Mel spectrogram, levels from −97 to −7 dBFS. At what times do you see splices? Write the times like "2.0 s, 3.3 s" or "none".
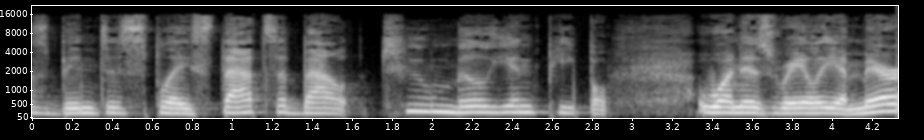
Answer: none

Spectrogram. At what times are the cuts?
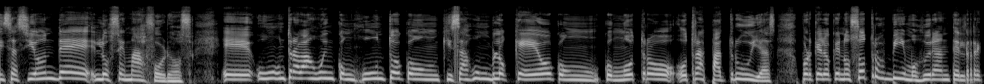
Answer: none

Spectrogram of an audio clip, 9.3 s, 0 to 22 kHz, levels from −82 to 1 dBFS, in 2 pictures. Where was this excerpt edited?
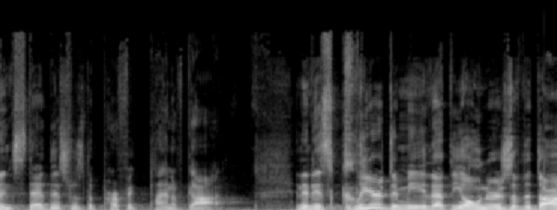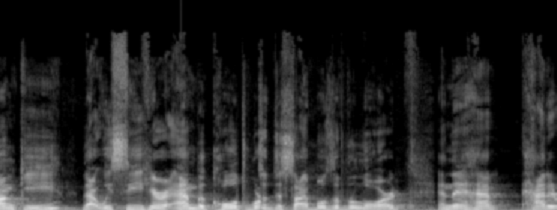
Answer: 2.4 s, 6.8 s

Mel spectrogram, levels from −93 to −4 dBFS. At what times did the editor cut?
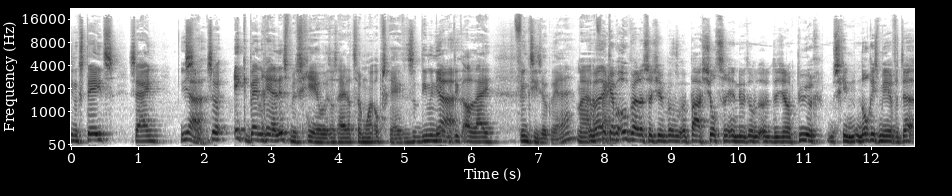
11.7 s

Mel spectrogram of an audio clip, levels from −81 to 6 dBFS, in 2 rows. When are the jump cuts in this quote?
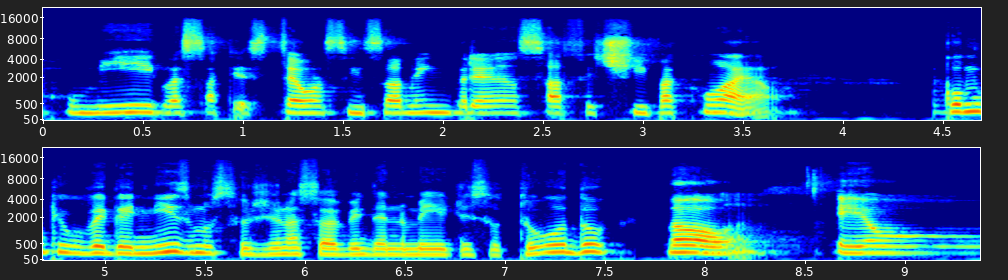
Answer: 4.4 s, 7.6 s

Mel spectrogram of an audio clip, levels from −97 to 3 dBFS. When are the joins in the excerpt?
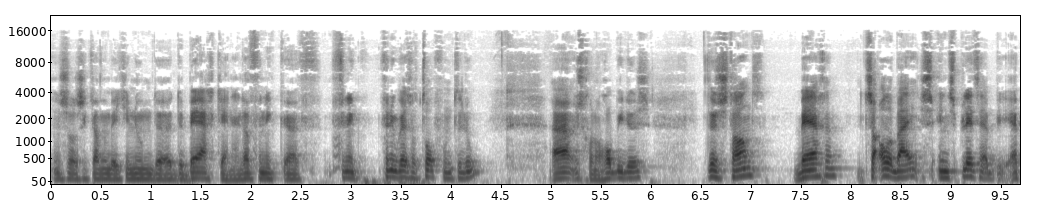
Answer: none

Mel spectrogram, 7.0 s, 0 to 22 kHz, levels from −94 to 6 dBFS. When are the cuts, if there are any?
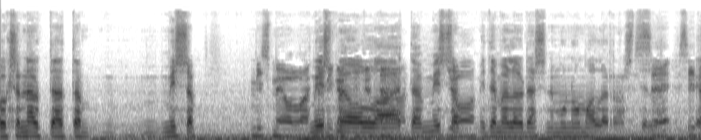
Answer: none

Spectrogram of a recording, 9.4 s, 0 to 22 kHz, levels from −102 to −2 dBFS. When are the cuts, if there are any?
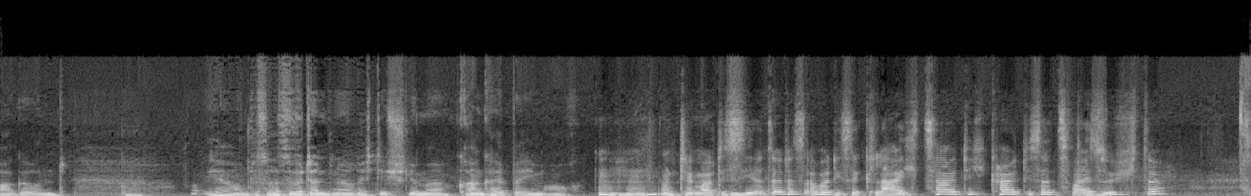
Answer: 2.5 s

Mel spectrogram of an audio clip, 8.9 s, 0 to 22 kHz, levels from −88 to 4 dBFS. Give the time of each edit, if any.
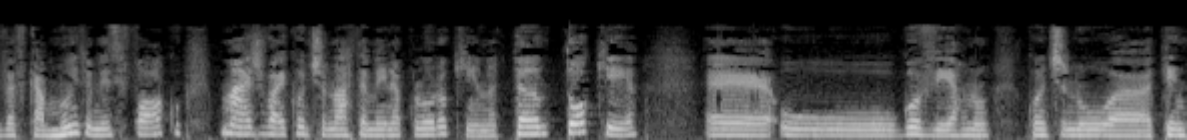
none

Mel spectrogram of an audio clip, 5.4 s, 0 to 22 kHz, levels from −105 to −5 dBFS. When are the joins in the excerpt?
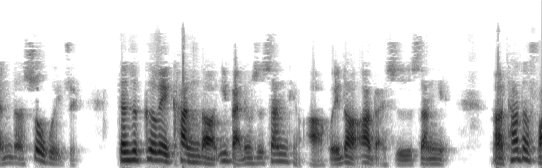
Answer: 1.0 s

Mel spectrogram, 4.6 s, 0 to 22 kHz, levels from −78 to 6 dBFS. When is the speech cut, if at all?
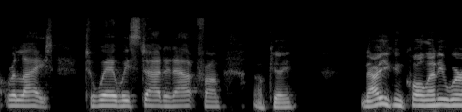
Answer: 2.5 s

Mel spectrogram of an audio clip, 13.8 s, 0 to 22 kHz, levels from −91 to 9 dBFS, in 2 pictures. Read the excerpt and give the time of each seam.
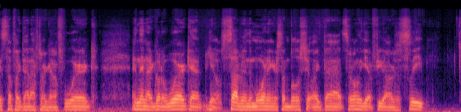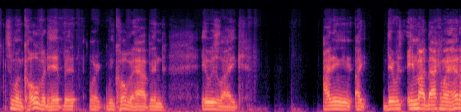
none

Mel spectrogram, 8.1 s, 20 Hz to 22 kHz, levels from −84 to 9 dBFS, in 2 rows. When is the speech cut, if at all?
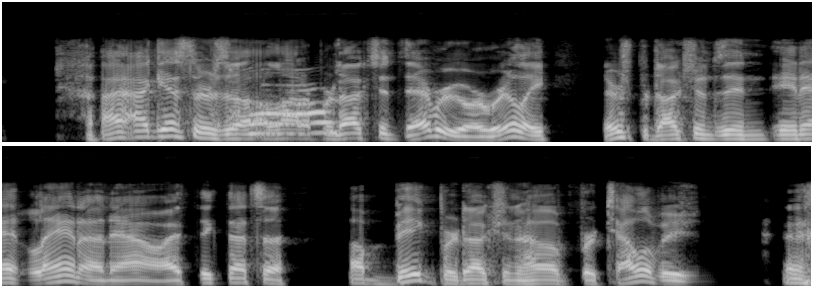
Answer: none

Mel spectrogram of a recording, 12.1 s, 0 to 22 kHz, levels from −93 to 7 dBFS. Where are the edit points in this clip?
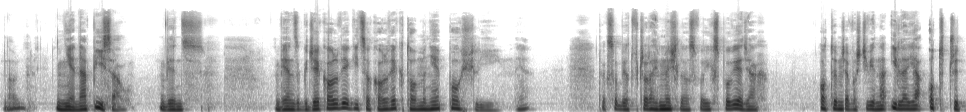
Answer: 1.8 s, 10.5 s

